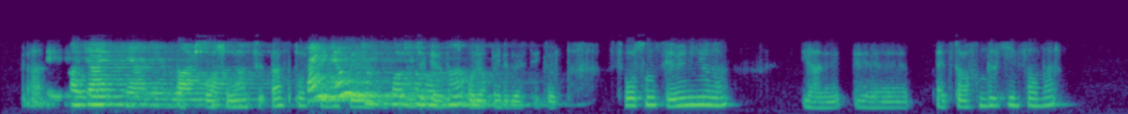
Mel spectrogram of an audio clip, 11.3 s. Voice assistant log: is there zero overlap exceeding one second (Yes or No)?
No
